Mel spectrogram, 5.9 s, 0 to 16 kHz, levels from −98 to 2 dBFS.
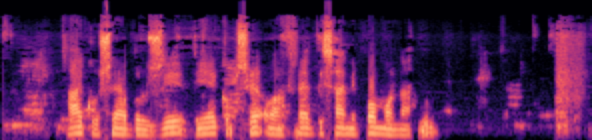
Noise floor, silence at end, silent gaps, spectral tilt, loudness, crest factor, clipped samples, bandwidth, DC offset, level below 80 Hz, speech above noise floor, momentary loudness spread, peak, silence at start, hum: -46 dBFS; 0.1 s; none; -3 dB/octave; -13 LUFS; 16 dB; under 0.1%; 16 kHz; under 0.1%; -46 dBFS; 31 dB; 19 LU; 0 dBFS; 0.05 s; none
